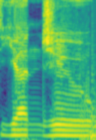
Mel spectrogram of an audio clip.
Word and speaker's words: Yeonju: Correction, it's Yeonju, Y-E-O-N, not Y-O-U-N-G. I think that's how I spelt it. But yeah, it's pronounced Yeonju with an N.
